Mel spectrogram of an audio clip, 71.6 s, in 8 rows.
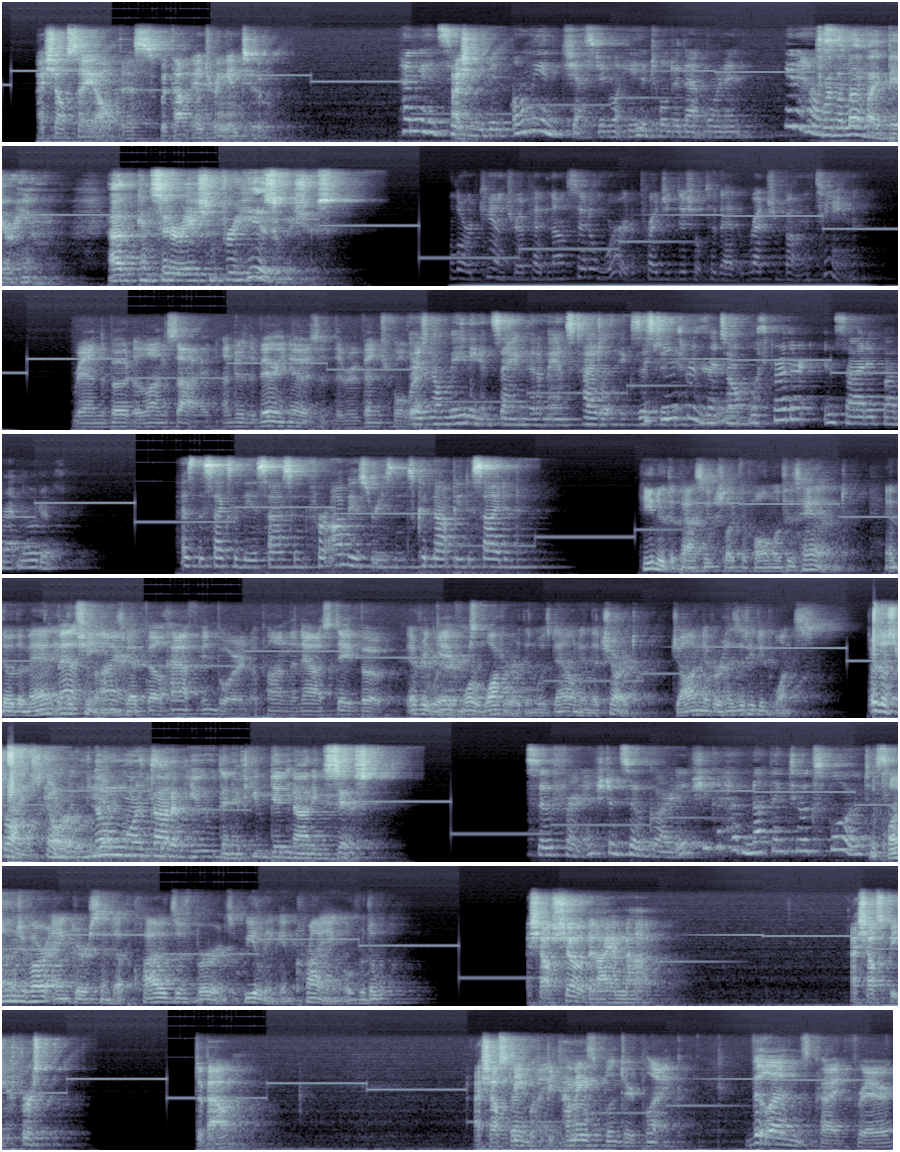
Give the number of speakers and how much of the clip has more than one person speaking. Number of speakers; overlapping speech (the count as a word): nine, about 11%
